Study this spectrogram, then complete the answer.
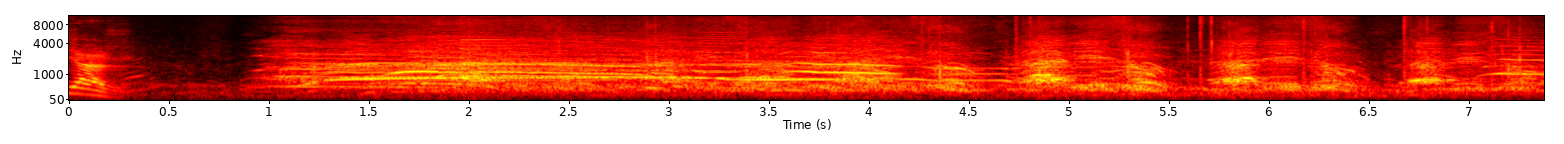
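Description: A crowd of people cheers loudly and joyfully.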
